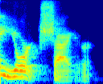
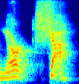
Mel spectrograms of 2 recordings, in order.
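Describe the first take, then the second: First: It is said with an American accent. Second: It is said with a British accent.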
